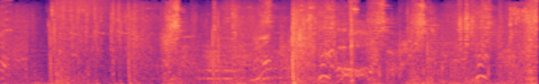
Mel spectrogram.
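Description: Weapons fire in quick bursts with sharp blasts.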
